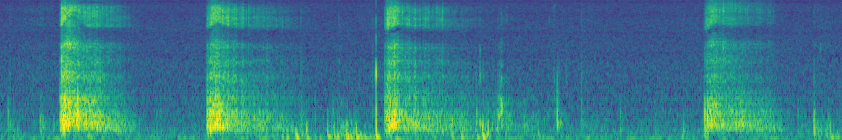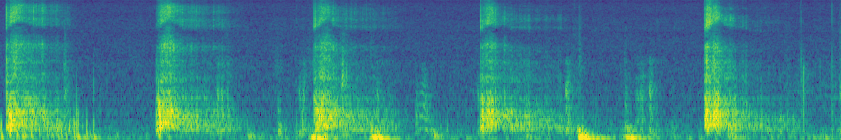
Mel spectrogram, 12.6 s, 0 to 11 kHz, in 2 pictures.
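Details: Pistachio, a cat, coughing in June 2018: a run of harsh, explosive hacking bursts, each a broad rasping blast lasting under a second, repeated roughly every one to one and a half seconds, with quiet gaps between them.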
